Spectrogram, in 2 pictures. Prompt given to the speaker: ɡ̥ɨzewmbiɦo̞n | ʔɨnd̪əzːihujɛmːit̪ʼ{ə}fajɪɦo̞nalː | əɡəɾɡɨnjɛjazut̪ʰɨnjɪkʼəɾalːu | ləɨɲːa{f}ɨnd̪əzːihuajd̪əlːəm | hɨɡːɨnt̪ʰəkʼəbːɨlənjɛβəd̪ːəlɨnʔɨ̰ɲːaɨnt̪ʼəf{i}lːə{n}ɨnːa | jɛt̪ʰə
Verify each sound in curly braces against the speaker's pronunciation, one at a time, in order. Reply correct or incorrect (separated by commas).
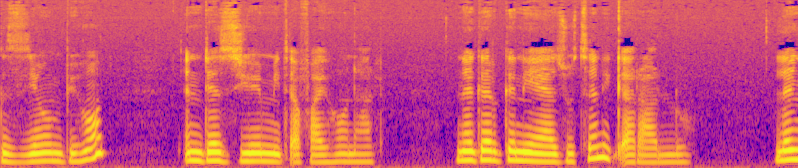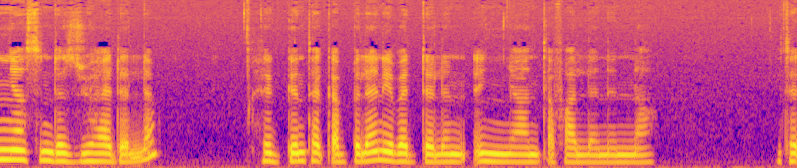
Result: correct, incorrect, incorrect, correct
